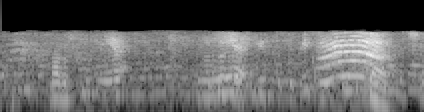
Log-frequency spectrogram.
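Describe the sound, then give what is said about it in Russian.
A young child cries in a tantrum, wailing and sobbing in several uneven bursts that build to a loud, strained howl near the end, slightly muffled like a phone line. “Ну а мне вот это слушать, истерики?”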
